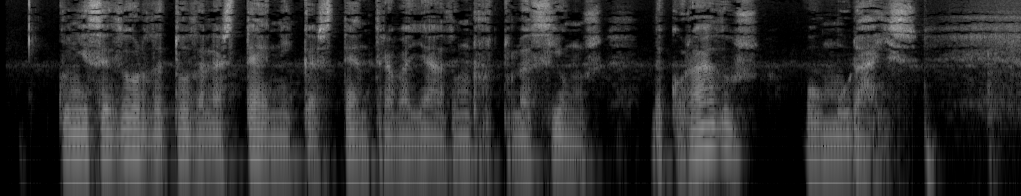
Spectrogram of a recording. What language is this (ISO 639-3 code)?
glg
